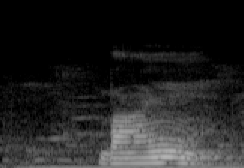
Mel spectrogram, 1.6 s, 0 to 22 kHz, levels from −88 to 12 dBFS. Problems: background sounds at intervals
